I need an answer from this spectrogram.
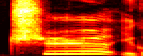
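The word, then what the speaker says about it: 吃: 이 발음을 먹다, 추 이거 혀 말아서 하는 발음이랑 헷갈리시는 분들이 많거든요. 그래서 가다는 취, 끝까지 입을 동그랗게 유지한 채로 사성으로 발음을 하고 먹다는 혀를 약간 말아서 추라고 발음해 주세요.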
